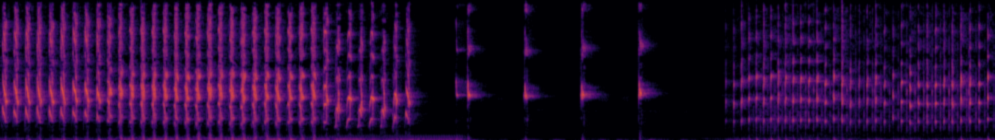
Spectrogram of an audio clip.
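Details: Fighter lovebird ngekek for stirring lazy lovebirds: four seconds of fast shrill chattering, four isolated sharp chirps separated by silences, then the rapid chatter resumes.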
